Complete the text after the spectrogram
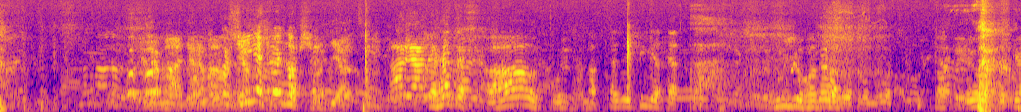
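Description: Men talk quietly a short way off.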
